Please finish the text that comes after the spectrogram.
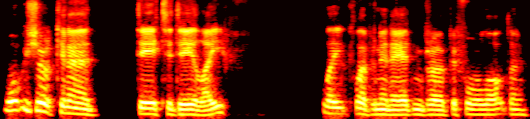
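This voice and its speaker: A man's voice: medium pitch, moderate pace. A man asking brief, plain interview questions from away from the microphone.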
